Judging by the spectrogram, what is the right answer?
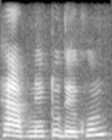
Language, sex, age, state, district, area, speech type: Bengali, female, 18-30, West Bengal, Birbhum, urban, spontaneous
